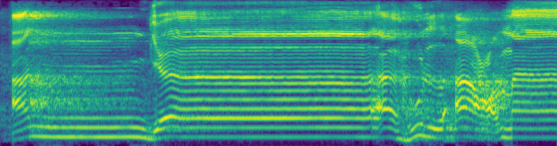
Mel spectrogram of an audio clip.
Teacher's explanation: Anja jim ya. Jim itu tengah lidah dengan tengah langit ya.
